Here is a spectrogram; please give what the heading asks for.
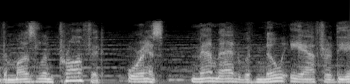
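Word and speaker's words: מחמד: Muslim Prophet or as mammad with no a after the H according to Ben yehuda's Hebrew English dictionary it is correctly pronounced as Muhammad not mammad here is the famous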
